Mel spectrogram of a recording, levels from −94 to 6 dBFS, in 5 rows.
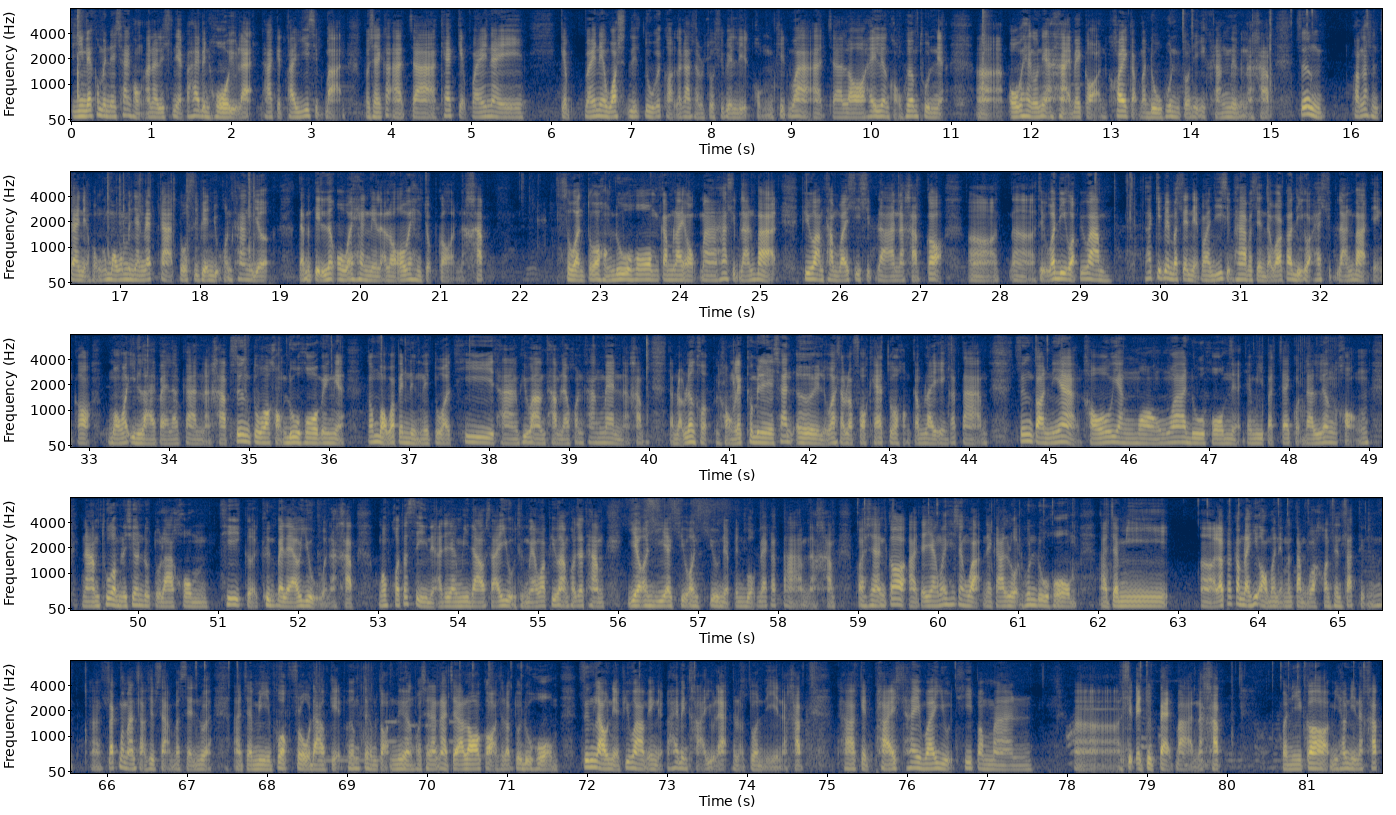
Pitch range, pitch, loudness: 115-140 Hz, 125 Hz, -27 LUFS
